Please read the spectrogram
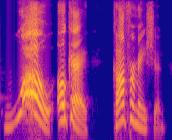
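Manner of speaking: loud, amazed whoa of recognition; surprised whoa. Retold or imitated. Host retelling her reaction to the podcaster's words, amazed. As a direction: gasp it as a sign arriving. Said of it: "It was kinda like".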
